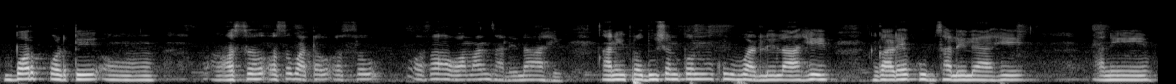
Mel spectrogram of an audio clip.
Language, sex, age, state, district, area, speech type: Marathi, female, 45-60, Maharashtra, Wardha, rural, spontaneous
